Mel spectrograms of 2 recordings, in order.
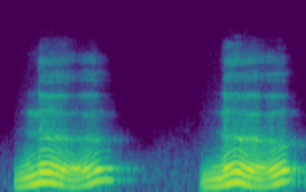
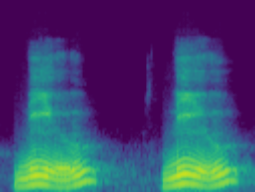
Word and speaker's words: new: 한번 해 볼게요 자 new no no 이렇게 읽어요 한국말로 누인데요 여러분 잘 들어보시면 new new new year 이렇게 누가 아니라 니우 니우 뉴라고 읽는 사람들도 있죠 이게 무슨 차이냐면요 누 느 이것은 미국식 발음이고요 이것은 영국식 발음이에요 그래서 미국식 영어는 new 발음이 no no 한국말 누에 가까운 발음이 나고요 영국식 영어는 한국말로 뉴에 가까운 발음이나요 그러니까 여러분들은요 자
